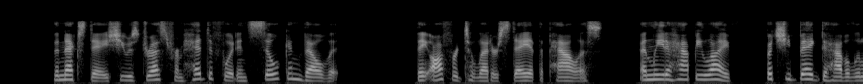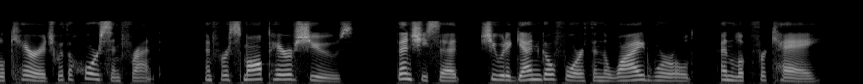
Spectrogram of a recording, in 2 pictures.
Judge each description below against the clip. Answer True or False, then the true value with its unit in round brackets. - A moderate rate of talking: False (220 wpm)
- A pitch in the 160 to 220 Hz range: True (190 Hz)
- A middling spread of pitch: True (5.0 semitones)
